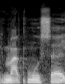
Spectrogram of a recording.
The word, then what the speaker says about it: MacMuwsa: MacMuwsa. Yeah. Basically how you say it, that's how you pronounce it.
